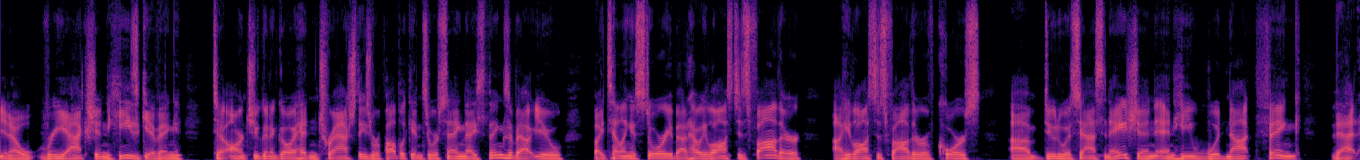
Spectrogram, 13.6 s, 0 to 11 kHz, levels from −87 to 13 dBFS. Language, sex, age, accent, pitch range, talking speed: English, male, 30-49, American, 135-165 Hz, 215 wpm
